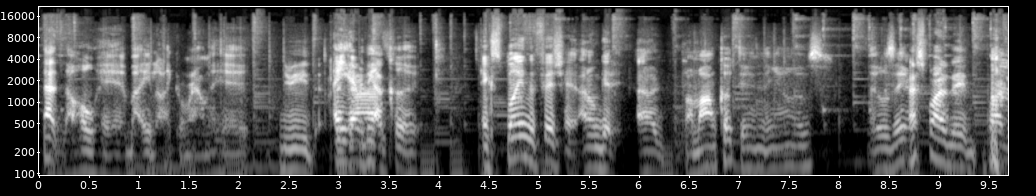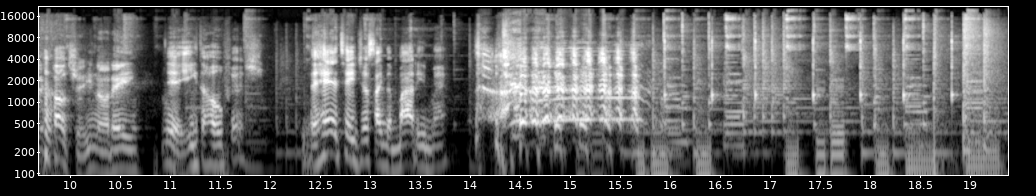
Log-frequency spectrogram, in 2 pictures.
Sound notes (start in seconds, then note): 14.0 laughing; 15.7 upbeat steel drum music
